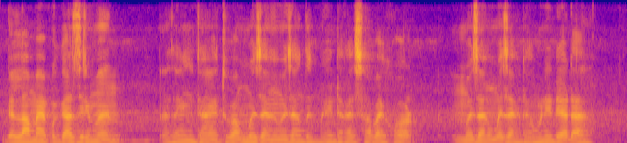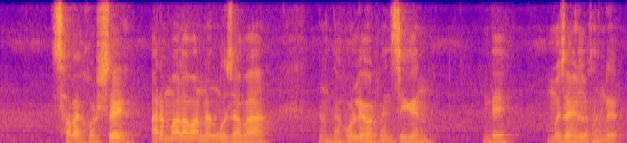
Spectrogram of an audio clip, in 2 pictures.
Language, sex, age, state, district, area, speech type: Bodo, male, 18-30, Assam, Kokrajhar, rural, spontaneous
